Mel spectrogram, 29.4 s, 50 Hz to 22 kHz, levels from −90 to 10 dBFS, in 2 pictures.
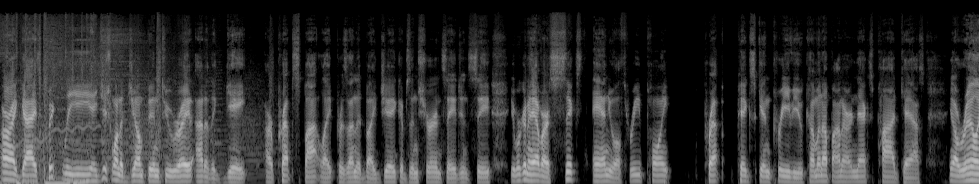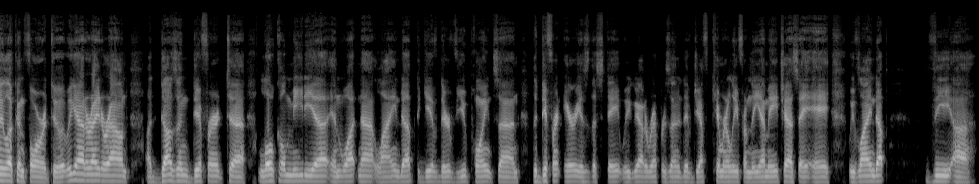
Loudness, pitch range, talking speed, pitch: -25 LUFS, 110-125 Hz, 180 wpm, 115 Hz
